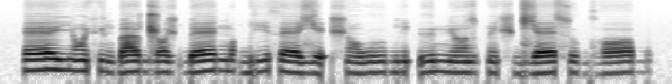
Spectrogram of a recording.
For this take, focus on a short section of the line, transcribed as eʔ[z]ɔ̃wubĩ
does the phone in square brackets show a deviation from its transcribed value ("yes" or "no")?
yes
